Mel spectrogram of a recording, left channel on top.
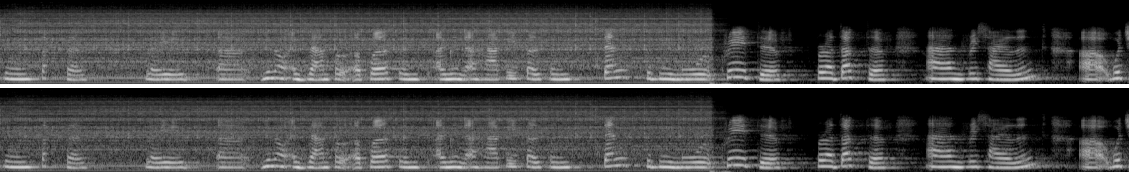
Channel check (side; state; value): both; normal; correlation 0.93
